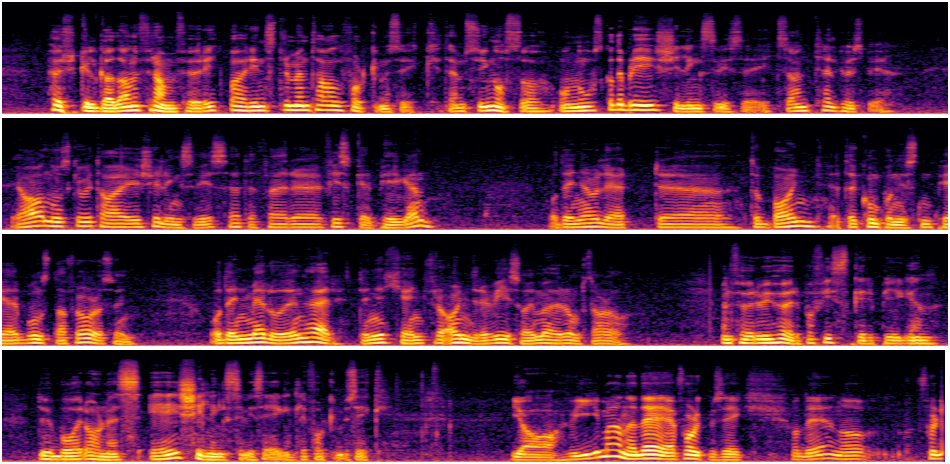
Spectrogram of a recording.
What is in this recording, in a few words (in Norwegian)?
Tale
